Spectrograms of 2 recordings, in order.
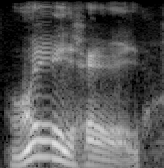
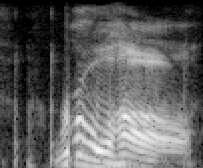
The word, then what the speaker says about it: Rural Hall: a place spelled Rural Hall but obviously not pronounced that way because of course it's in kakalaki welcome back to you sir it's rule Hall rule Hall rule Hall man what a dumpster fire that intro was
